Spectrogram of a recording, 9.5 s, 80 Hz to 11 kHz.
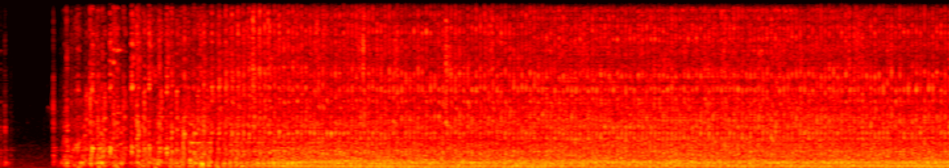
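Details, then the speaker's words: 2013 Craftsman lawn mower, thrift-store find, primed and started: pulls over and catches, then settles into a harsh, loud, raspy bark with little muffling; loud exhaust from broken muffler, a piece of muffler to be removed. "I get you guys in here thing actually didn't run too bad a little loud"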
